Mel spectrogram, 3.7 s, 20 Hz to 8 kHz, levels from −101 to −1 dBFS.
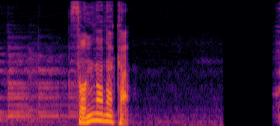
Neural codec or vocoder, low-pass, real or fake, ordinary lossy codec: codec, 16 kHz, 16 kbps, FreqCodec, smaller model; none; fake; none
